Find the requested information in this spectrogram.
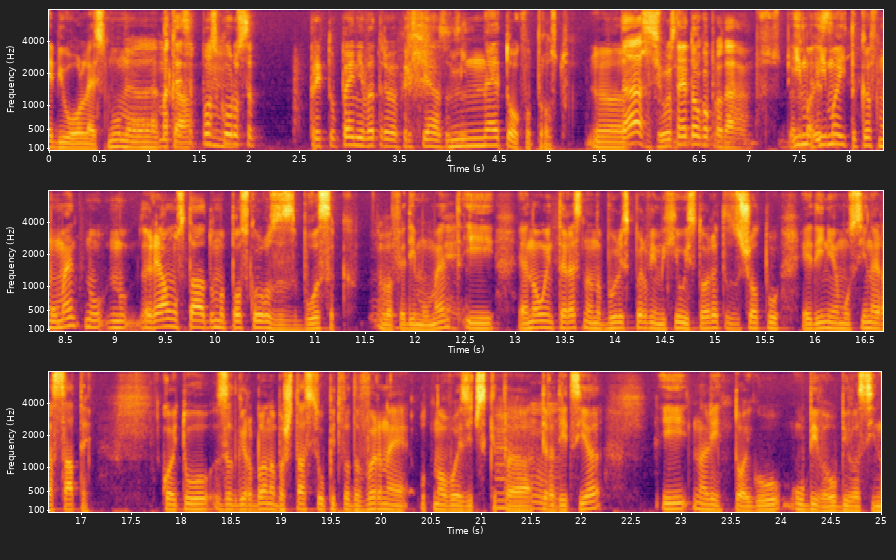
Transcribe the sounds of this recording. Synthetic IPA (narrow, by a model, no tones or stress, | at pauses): nɛbilˠɔlɛsnonomɐt̪ɛasɐposkɔɾʊsə | pɾit̪opɛnivət̪ɾɛvɐfxɾist̪ianst̪minɛːt̪ɔlˠkʊvəpɾɔst̪ʊ̥əd̪asəsiɡʊɾnsnɛt̪ɔlˠkʊvɐpɾod̪aviməiməit̪ɐkɤfmomɛnt̪nonoɾɛalˠnost̪avəd̪uməposkɔɾʊzɐzblˠɤsək | vɐfɛd̪inmomɛnt̪ʰi | ɛ̰mnɔɡʊint̪ɛɾɛsnənɐbuɾispɤɾvimixilˠist̪ɔɾijət̪əzɐʃt̪ɔt̪oɛd̪inijəmʊsinɛɾɐsat̪ɛ | kɔjt̪ʊzɐd̪ɡəɾbənɐbɐʃt̪asi̥sɛopit̪vəd̪ɐvɤɾnɛot̪nɔvʊɛzit͡ʃɛ̥skət̪ət̪ɾɐd̪it̪sijə | inɐlit̪ɔjɡoːbivəobivəsi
